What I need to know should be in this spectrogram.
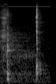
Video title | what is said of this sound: Toy Spot - Diamond Select A Nightmare Before Christmas Mayor Figure | if I tap it you could probably hear yeah this is just basically a hollow uh Hollow piece of plastic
